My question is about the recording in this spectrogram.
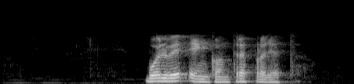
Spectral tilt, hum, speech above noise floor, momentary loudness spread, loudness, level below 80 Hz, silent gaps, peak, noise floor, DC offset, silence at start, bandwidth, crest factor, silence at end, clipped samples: -9.5 dB/octave; none; 44 dB; 11 LU; -18 LUFS; -54 dBFS; none; -2 dBFS; -61 dBFS; under 0.1%; 1.45 s; 4.3 kHz; 18 dB; 0.6 s; under 0.1%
